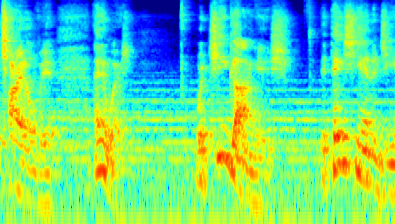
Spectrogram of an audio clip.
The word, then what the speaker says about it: qigong: A lot of you mispronounce it. You're calling it Gi Gong. It ain't Gi Gong. Don't call it that, okay? But it's Gi Gong.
